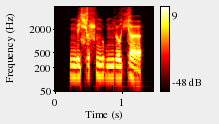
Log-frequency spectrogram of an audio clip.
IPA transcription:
ŋ e ɕ o ɬ ŋ u b ɲ ɵ o̯ ç ɐ

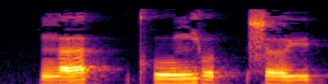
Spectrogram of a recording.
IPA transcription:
ŋ ɐ˨˥ k̚ | kʰ uː˨˧ ŋ j ʊ˨ k̚ | s ɵ˨ ɥ

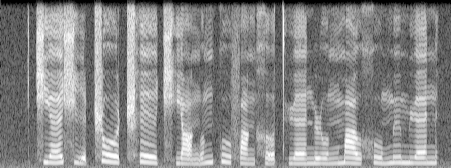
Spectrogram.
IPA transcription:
t͡ɕ j ɛ˨˦ ɕ ḭ˨˩ ʈ͡ʂ o˥˨ ʊ̯ ʈ͡ʂʰ e˥˨ ɪ̯ t͡ɕʰ j ɑ̰˨˩ ŋ ʊ˦ ŋ k u˥˨ f ɑ˩ ŋ x ɤ̰˨˩ t̪ʰ ɥ ɛ˨˦ n ɻ ʊ˨˦ ŋ m ɑ˥˨ ʊ̯ x u˥˨ m y˦ m ɥ ɛ˦ n

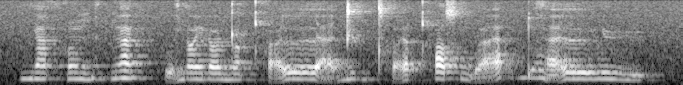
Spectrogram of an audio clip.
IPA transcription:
j ã h õ ɡ ʉ ɡ ã kː o̰ j ɔ̃ i̯ ɽ ɔ̃ ɖ ɔ̃ qʰ o̰ lː a̰ d ʉ ɖ tʰ ɔ̰ j qʰ ʉ sˤ ŋʷ a̰ | ɖʱ a̰ lː ʉ

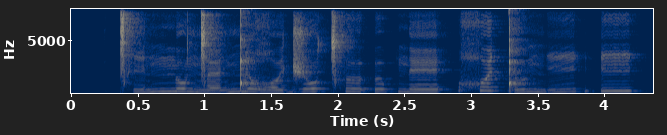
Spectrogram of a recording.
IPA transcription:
ǀʰ i˩ nː o˧ ŋ͡ǀ ɛ˩ ŋ͡ǃ i˧ ʁʷ ɯ˩ d͡ʒ o˧˥ ǀʰ ɯ˧ ʔ ɯ˧ p n e˧ | χʷ e˥ ǃ ɯ˩˧ ŋ i˩˧ | ʔ i˥

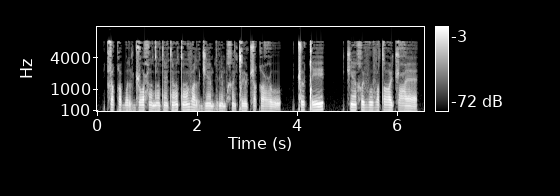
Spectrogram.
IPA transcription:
t͡ɕ œ q ɵ b ɔ r ɖ͡ʐ ɔ ħ ɛ̃ dˤ æ̃ t æ̃ t æ̃ tˤ ĩ v ɑ r d͡ʒ æ̃ b r ɛ̃ b χ ɛ̃ ǀ ø ʈ͡ʂ e q ø ʕ o | ǁ ɵ ǃ e | t͡ʃ ɛ̃ χ ʉ v o v y tˤ ɹ ø t͡ʃ ʕ æ

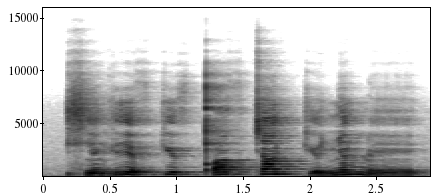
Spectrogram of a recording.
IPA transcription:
sʲ ɛ̃˨ ɡ rʲ ɛ˦˨ θ kʲ ʉ˧ θ qʼ ɐ̃˦ θ c ã˦ tʲ kʲ ə˨ ɲ ɐ̃˦ nʲ ɳ ẽ˨

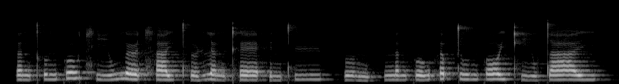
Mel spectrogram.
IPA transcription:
ɐ˨˩ ŋ kʰ ʊ˨˧ ŋ k o˥ w t͡sʰ iː˨˥ w ŋ œː˧ t͡sʰ aː˧ j t̪ʰ ɵ˨˥ ɥ l ɐ˨˧ ŋ kʰ ɛː˧ h ɪ˧ ŋ t̪ʰ yː˥ p̚ | ʊ˨˩ ŋ | ŋ ɐ˨ ŋ k o˨˥ w h ɐ˥ p̚ t̪ uː˧ ŋ k ɔː˥ j kʰ iː˨ w t̪ aː˥ j

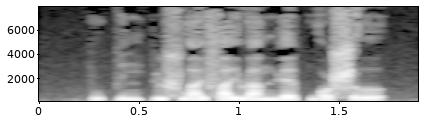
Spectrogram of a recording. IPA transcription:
p u˨˦ p i˨˦ n p y˨˩ ʂ w a˨˦ ɪ̯ f a˧ ɪ̯ ɻ ä˦ n̪ ɥ ɛ˥˨ p w ɔ˨˩ ʂ ɤ˦

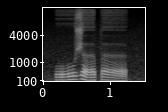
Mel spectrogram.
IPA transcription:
uː ʒ əː p əː

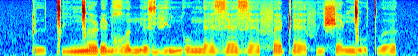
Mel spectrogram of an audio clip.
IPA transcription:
ʈ ʉ˩ ǀ i˧ ŋ͡ǀ œ˥ ɽ e˧ ɳ ʁʷ œ˧ mʲ œ˧ z vʲ ʉ˩ ɲ o˥ ŋ æ˧ z æ˥ z æ˧ f æ˥ ʈ ɾ æ˩ f i˥ ʃ æ˧ ɳ ŋ͡ǀ o˩ tʷ œ˥

